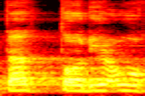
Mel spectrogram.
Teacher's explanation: طا کو پر پڑھیں گے، حروف مستعلیہ میں سے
